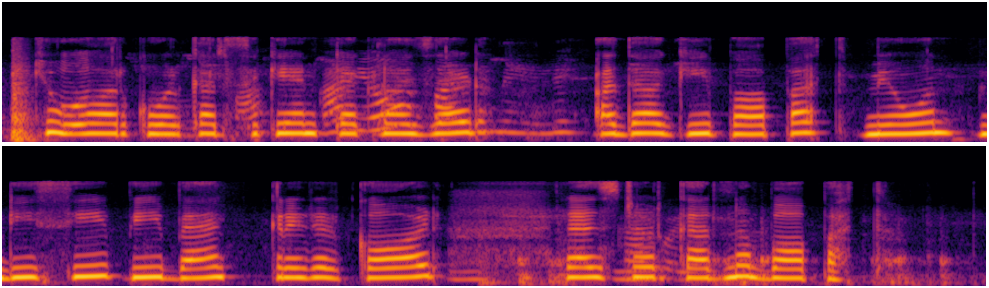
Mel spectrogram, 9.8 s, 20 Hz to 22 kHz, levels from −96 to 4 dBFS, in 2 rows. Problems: constant background noise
